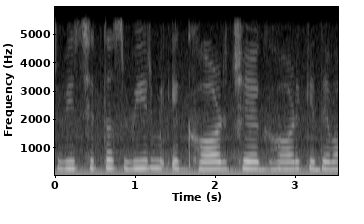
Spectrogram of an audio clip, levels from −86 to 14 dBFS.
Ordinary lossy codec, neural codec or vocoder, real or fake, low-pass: none; none; real; 5.4 kHz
